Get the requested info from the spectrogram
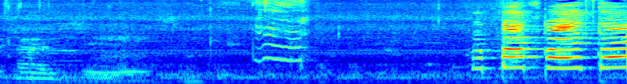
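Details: Pet dog calling its owner, called daddy: low human voices murmur indoors, then a short whine is heard. Three louder, quick, wavering whimpering cries follow in close succession.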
